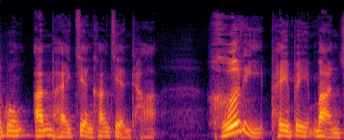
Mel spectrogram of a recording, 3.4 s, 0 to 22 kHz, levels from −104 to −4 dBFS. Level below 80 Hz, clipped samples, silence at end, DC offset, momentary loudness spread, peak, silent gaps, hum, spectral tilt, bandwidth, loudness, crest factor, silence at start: -64 dBFS; under 0.1%; 0 s; under 0.1%; 19 LU; -8 dBFS; none; none; -6.5 dB/octave; 15.5 kHz; -26 LUFS; 18 dB; 0 s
